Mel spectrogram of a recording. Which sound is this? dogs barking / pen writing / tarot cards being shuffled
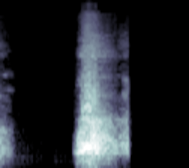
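dogs barking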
